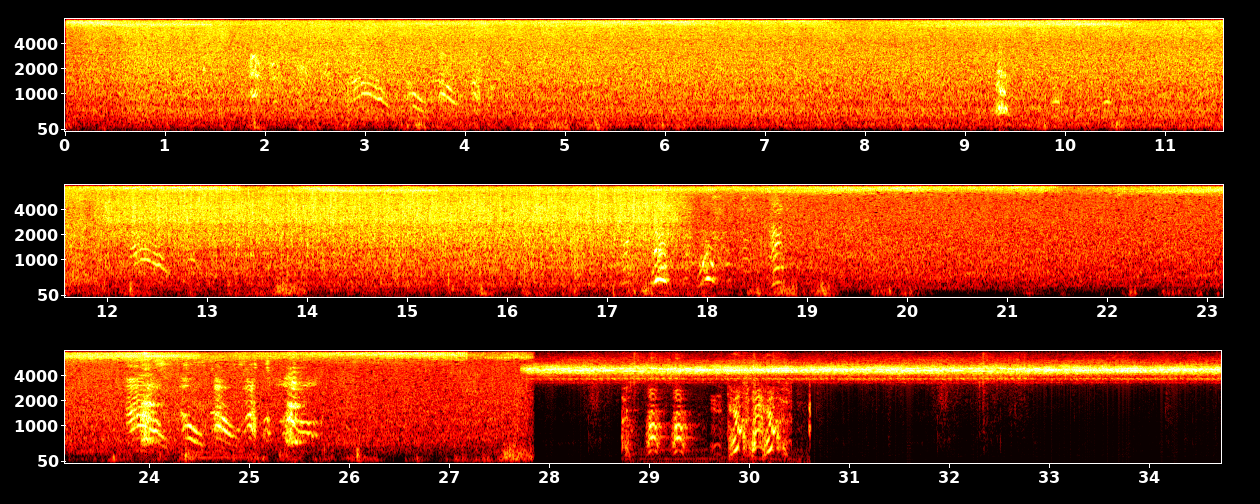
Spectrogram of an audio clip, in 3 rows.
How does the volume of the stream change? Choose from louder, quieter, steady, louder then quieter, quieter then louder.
steady.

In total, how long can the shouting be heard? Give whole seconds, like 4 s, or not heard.
4 s.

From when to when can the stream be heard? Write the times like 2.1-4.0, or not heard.
0.0-17.9.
